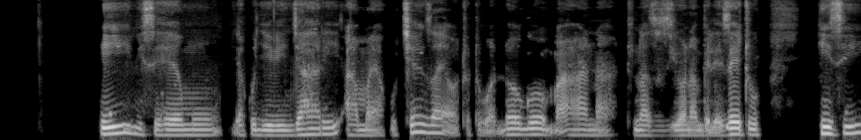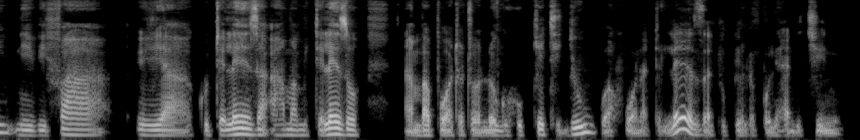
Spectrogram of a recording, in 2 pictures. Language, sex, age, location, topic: Swahili, male, 18-24, Mombasa, education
